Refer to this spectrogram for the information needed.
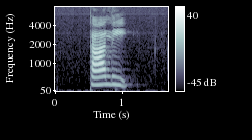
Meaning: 1. tali, the central piece of a neck ornament solemnly tied by the bridegroom around the bride's neck as marriage-badge 2. a child's necklet 3. amulet tied on a child's neck 4. cowry 5. palmyra palm
- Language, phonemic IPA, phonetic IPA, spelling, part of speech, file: Tamil, /t̪ɑːliː/, [t̪äːliː], தாலி, noun, Ta-தாலி.ogg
